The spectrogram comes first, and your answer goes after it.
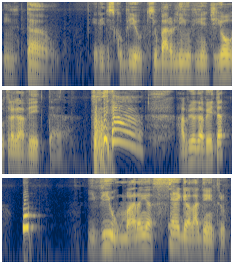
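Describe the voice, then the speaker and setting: A man's voice: fairly low pitch, normal speed, fairly bright tone. A man telling an absurd comic story in a mock-dramatic, repetitive storytelling manner.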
